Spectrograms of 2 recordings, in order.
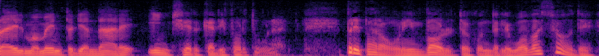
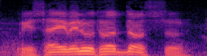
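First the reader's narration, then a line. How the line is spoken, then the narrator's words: Booming giant. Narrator (Italian): tuonò il gigante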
